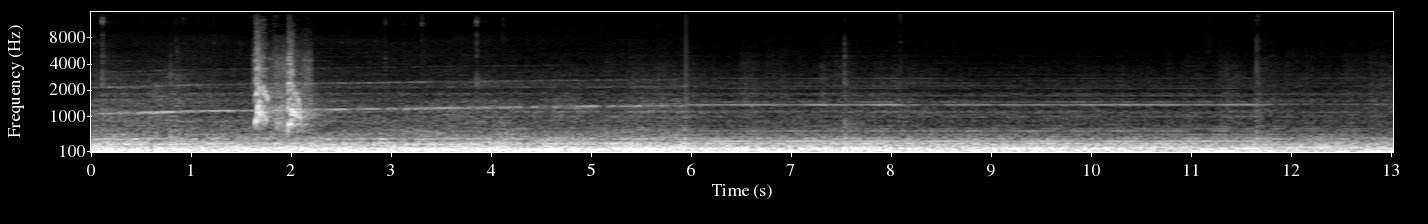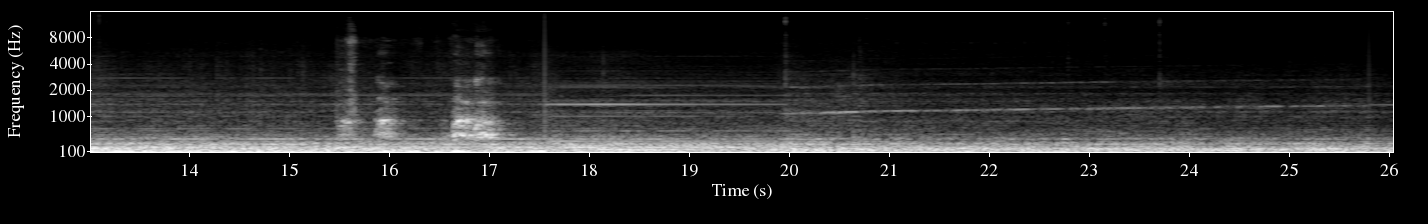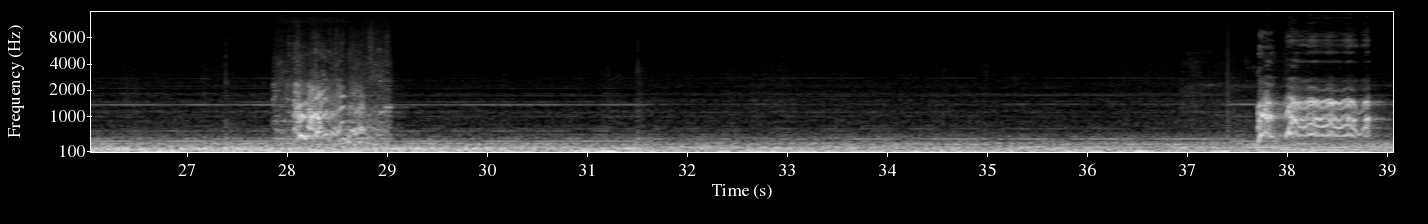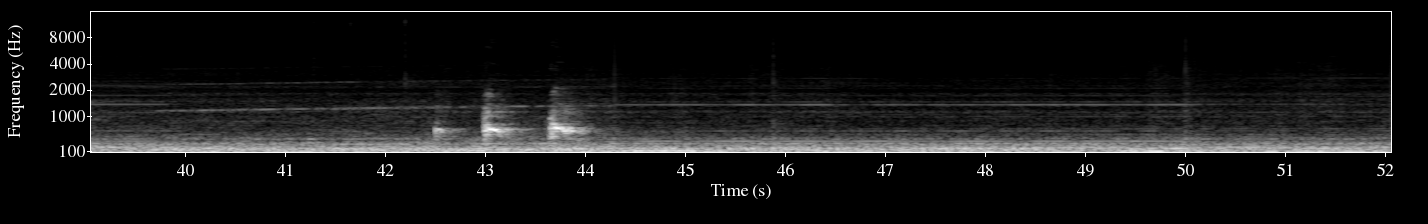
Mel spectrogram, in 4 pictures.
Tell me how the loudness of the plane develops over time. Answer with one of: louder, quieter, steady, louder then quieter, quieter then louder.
quieter.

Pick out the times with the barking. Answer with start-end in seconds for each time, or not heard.
1.6-2.2, 15.4-17.1, 27.9-29.1, 36.9-38.9, 42.5-45.1.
